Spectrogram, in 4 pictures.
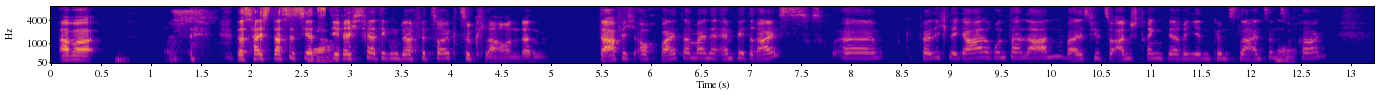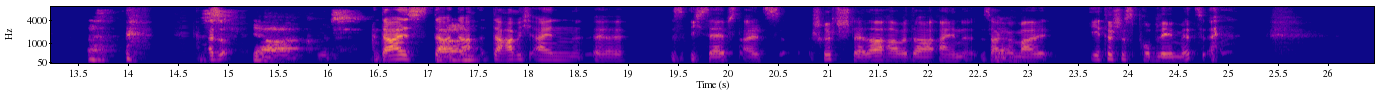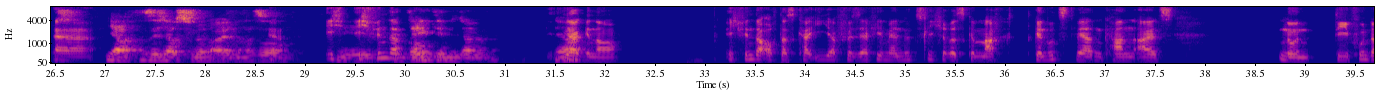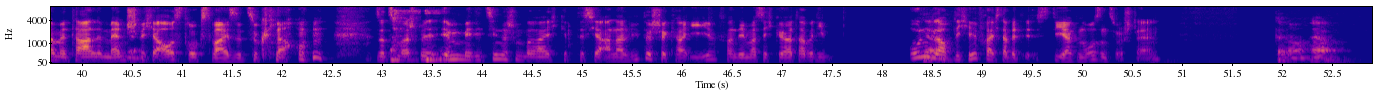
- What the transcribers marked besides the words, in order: static; sigh; other background noise; distorted speech; snort; sigh; mechanical hum; snort; laughing while speaking: "klauen"; laugh
- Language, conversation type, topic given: German, unstructured, Was macht Kunst für dich besonders?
